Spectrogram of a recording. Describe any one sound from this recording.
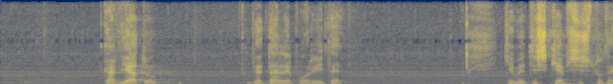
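An elderly man speaks with emphasis through a microphone, in short bursts with pauses.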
